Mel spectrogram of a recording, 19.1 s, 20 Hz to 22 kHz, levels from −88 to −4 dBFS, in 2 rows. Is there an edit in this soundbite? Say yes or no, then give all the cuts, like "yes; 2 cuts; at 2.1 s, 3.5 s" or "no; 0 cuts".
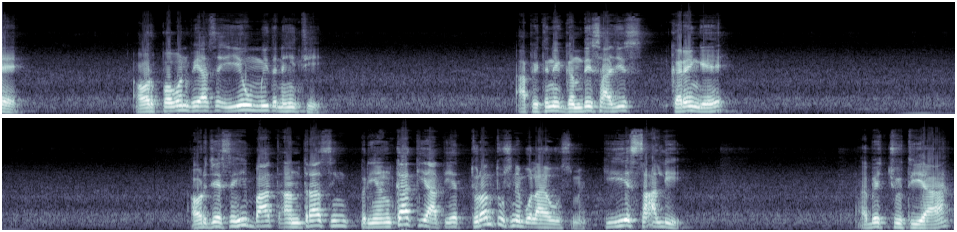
yes; 2 cuts; at 4.4 s, 11.1 s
